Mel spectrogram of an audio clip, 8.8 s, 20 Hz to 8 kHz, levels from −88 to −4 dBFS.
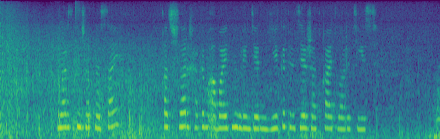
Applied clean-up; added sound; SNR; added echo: none; Thunder / Rain; 7 dB; none.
